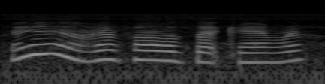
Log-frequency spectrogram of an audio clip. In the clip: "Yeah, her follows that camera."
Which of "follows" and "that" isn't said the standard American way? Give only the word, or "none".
follows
